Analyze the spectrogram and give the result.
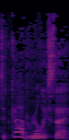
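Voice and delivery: low, hushed, coaxing, tempting half-whisper. Preaching about temptation, voicing the devil's half-whisper: imitating the devil half-whispering. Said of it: "He just whispers".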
